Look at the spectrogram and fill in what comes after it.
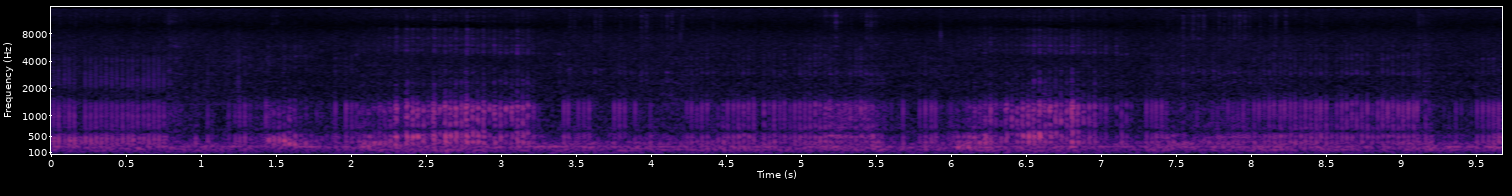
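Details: Domestic cat purrs under a massage indoors, a continuous low vibrating rumble that rises and falls with each breath cycle. Soft rubbing and rustling noises come and go.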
